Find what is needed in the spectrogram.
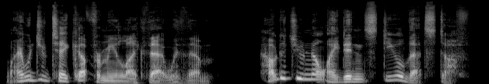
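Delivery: speaking through gritted teeth. Reading a story aloud, a character questioning his benefactor: speaking through gritted teeth. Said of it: "Through gritted teeth".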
